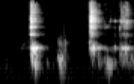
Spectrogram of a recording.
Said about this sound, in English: Jeez, slurp a little louder, will you? Good grief.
